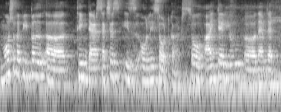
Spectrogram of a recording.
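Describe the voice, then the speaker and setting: A man with an Indian accent speaks in a fairly high pitch with lively intonation over noticeable background noise. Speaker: English tutor. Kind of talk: casual talk to camera.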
